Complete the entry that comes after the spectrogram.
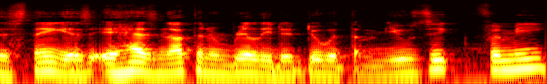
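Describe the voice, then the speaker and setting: Somewhat breathy and fairly low in pitch, a man speaks with an American accent and ordinary pitch variation. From US Midwest, Detroit. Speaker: professional MMA fighter. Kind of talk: casual interview chat. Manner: laid-back.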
